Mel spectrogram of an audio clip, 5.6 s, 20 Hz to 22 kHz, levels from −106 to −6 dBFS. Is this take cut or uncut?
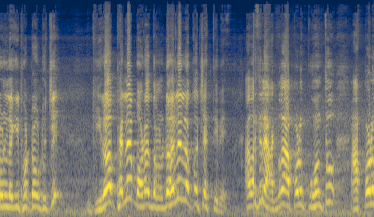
cut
